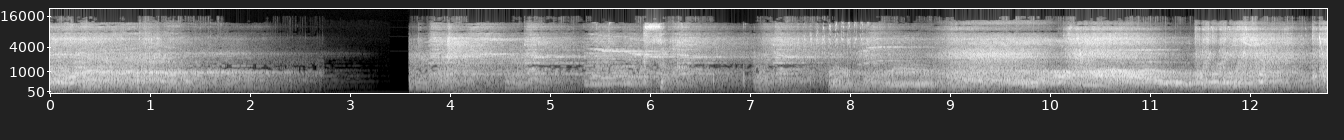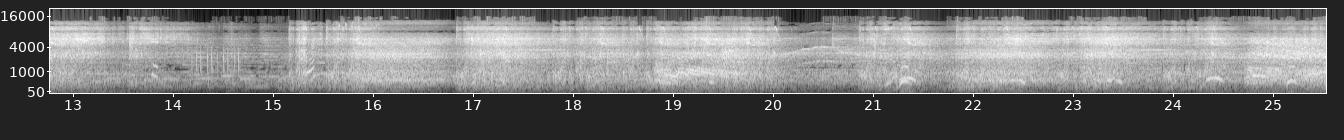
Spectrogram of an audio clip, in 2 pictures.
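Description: Dramatic orchestral game music plays loudly.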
